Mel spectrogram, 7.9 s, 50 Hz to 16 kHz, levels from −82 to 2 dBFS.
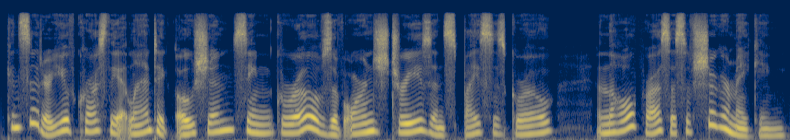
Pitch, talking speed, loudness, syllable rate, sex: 200 Hz, 165 wpm, -16 LUFS, 4.9 syllables/s, female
